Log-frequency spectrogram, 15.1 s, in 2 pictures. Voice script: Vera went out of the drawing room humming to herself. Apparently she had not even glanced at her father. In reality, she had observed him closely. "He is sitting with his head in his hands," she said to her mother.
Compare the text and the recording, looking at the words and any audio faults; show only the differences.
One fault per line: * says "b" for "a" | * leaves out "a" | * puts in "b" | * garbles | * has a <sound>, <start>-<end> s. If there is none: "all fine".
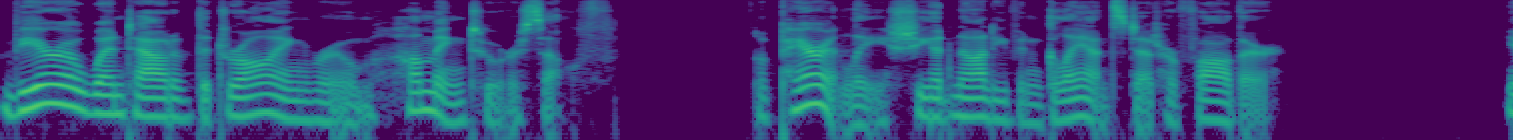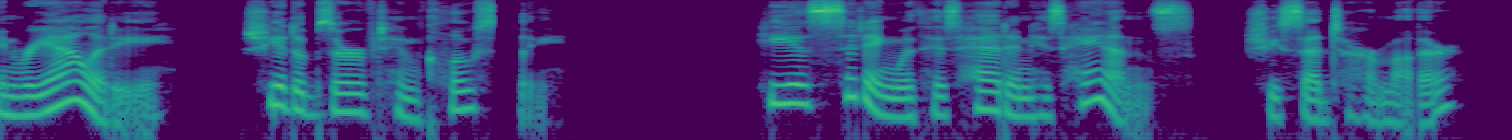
* has a dropout, 10.0-10.2 s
